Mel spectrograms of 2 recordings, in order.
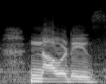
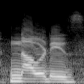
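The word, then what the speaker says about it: nowadays: साथ लिखना होता है, नाउअडेज। और अगर इसको बोलना हो तब भी इसे एक साथ ही बोलना होता है, नाउअडेज। अगर हम इसको नाउ अ डेज बोलेंगे तो ये गलत प्रोनाउंसिएशन हो जाएगी।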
